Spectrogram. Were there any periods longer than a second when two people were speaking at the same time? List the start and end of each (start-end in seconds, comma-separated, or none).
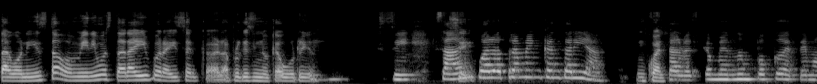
none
